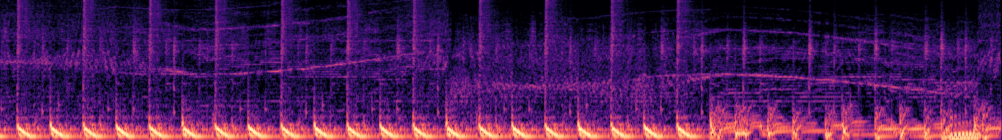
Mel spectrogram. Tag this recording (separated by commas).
Techno, Electronic music, Music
